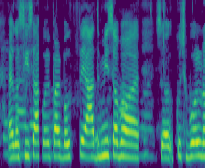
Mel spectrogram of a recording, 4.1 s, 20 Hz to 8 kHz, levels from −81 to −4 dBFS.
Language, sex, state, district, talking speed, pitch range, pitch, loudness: Magahi, female, Bihar, Samastipur, 190 wpm, 225-245 Hz, 240 Hz, -17 LUFS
